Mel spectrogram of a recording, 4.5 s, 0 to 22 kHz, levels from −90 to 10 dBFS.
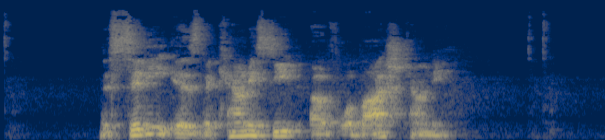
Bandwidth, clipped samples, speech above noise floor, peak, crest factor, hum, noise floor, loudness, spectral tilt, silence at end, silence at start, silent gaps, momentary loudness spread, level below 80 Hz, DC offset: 15 kHz; under 0.1%; 56 dB; -2 dBFS; 20 dB; none; -75 dBFS; -19 LUFS; -5.5 dB/octave; 1.15 s; 0.75 s; none; 12 LU; -56 dBFS; under 0.1%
